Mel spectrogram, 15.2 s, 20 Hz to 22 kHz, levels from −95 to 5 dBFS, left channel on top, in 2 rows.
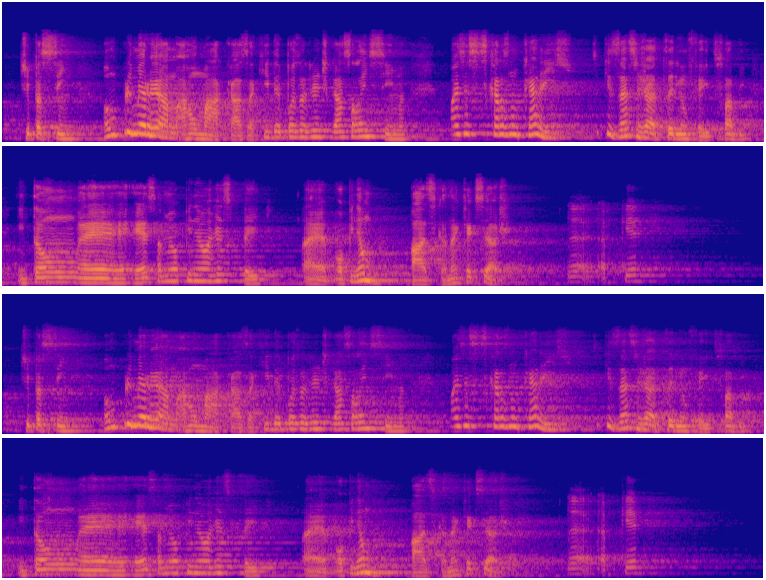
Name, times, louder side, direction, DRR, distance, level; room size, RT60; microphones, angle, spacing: voice 1, 0.2-5.7 6.0-7.5 7.8-10.3 10.6-11.4 11.7-12.7, left 3 dB, 80° left, 9 dB, 1.2 m, -30 dB
voice 2, 8.0-8.3 13.3-14.0, right 1 dB, 15° right, 5 dB, 1.6 m, -44 dB
29.5 x 22.5 x 8.4 m, 2.4 s
head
